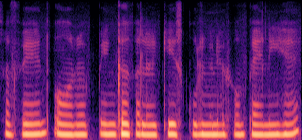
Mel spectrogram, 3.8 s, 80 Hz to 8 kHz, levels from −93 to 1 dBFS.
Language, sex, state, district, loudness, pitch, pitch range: Hindi, female, Chhattisgarh, Sukma, -16 LUFS, 210 Hz, 205-215 Hz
